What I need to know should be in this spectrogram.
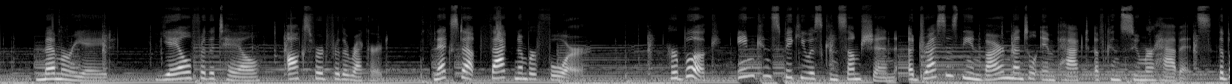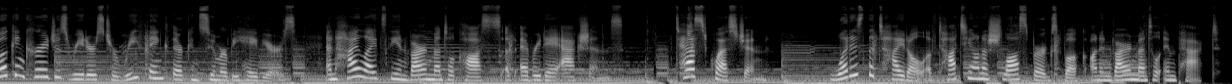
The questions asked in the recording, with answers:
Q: What is the title of Tatiana Schlossberg's book on environmental impact?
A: Inconspicuous Consumption.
